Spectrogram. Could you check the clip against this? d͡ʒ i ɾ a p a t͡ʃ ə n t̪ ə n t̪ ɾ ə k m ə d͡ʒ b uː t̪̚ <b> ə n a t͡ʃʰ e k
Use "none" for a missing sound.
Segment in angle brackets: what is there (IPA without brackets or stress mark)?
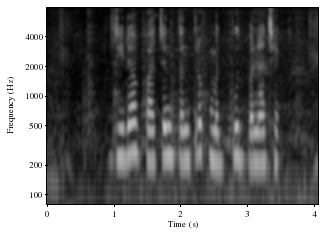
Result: b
